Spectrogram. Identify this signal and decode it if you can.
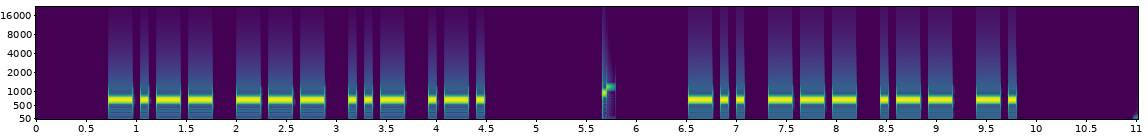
Morse code, heard as a keyed tone, about 15 wpm, 700 Hz. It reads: YOUR DOWN
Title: Sets of 2 Words - New Word Drill - 15wpm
